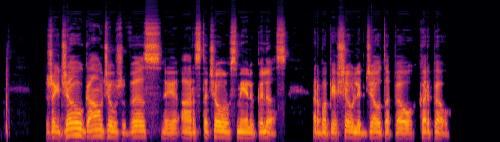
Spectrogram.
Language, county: Lithuanian, Marijampolė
